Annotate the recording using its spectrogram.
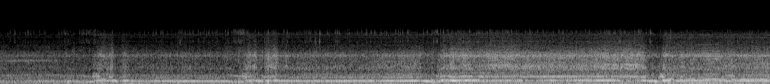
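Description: A motorcycle engine revs sharply several times.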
